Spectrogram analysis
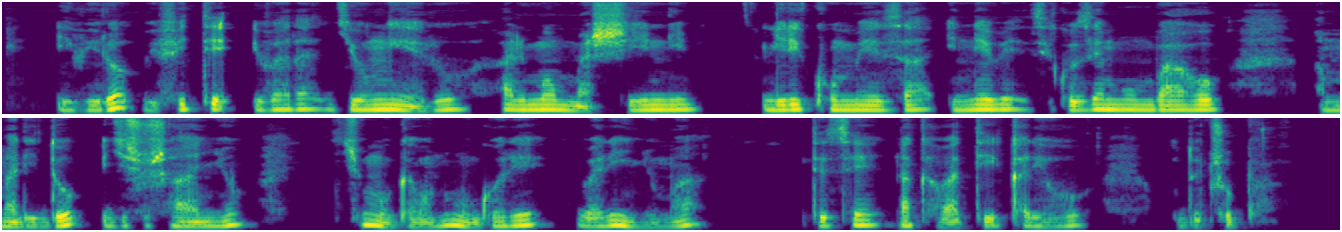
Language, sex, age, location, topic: Kinyarwanda, male, 18-24, Kigali, health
